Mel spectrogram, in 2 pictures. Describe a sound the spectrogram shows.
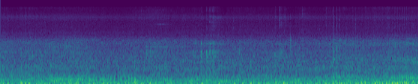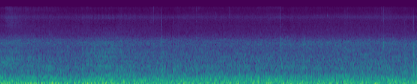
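A motor scooter engine idles steadily, with a low rumble.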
